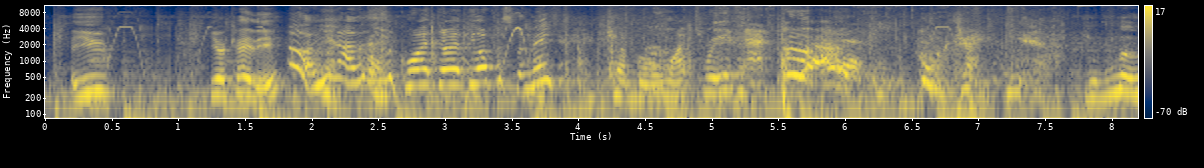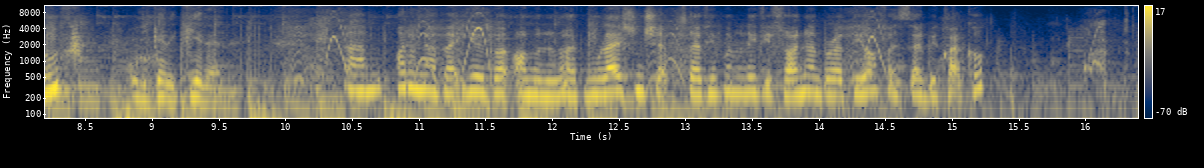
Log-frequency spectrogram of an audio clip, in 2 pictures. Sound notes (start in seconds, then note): 5.5 grunts; 11.0 wand whirrs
